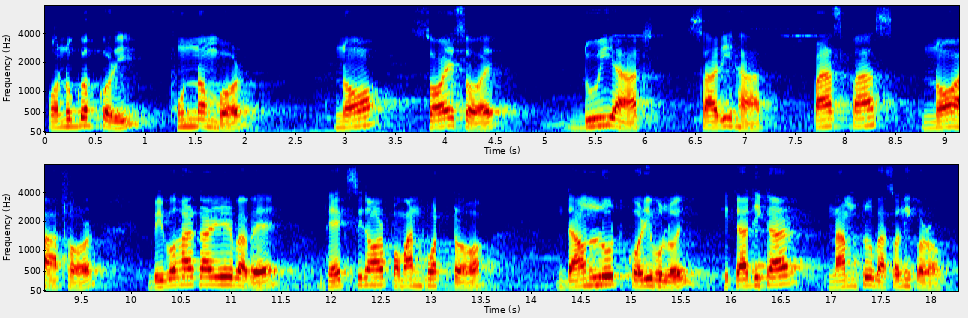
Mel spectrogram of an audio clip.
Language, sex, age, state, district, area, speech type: Assamese, male, 30-45, Assam, Dhemaji, rural, read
